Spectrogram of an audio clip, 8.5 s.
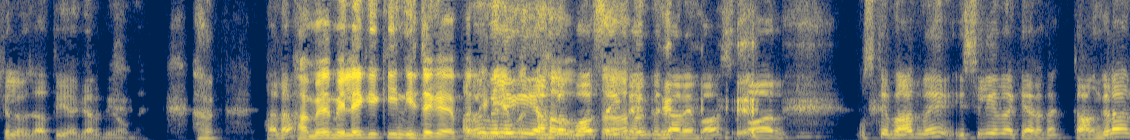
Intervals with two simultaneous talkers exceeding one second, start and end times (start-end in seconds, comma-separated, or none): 3.5-4.8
